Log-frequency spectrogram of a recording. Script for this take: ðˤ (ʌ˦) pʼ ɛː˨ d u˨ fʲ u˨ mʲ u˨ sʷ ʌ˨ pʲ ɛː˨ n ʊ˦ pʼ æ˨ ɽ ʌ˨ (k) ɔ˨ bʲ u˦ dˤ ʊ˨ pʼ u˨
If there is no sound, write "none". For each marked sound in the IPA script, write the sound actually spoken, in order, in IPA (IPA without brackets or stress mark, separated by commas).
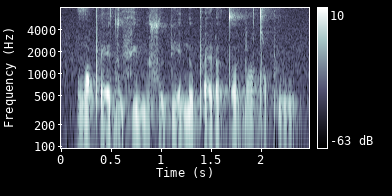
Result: ʌ˦, t̪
